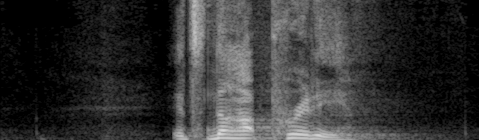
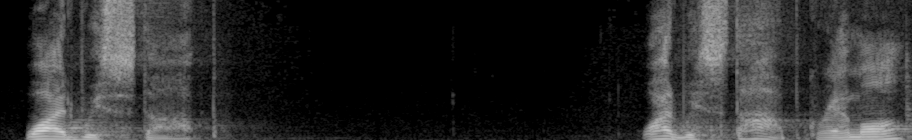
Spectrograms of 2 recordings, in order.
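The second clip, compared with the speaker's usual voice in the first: soft sad question; 6 semitones lower, 7 dB quieter, slower than usual. Acted. Girl asks grandmother softly.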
